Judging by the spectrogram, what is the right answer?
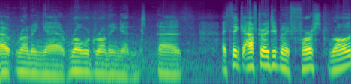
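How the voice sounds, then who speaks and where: Speaking with an Irish accent, a man keeps a moderate pace. His fairly low pitch carries lively intonation. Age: 60s. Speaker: amateur ultra runner. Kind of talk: casual chat.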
